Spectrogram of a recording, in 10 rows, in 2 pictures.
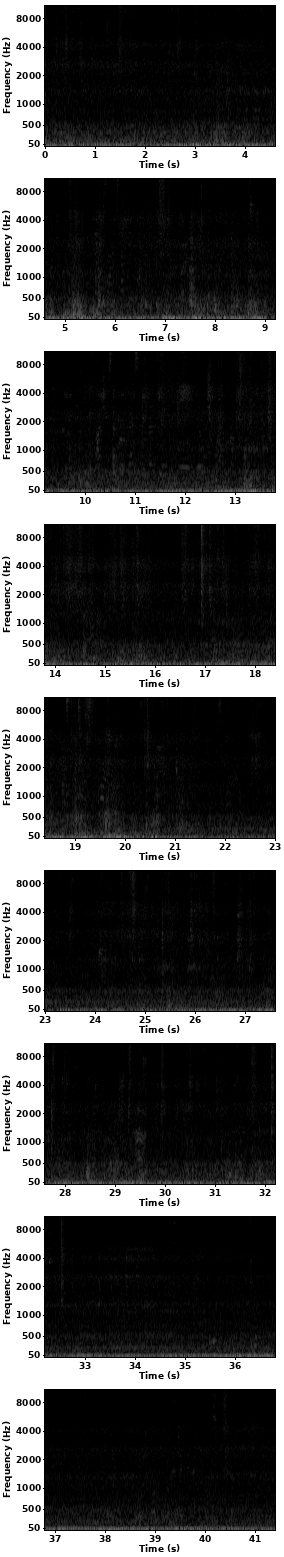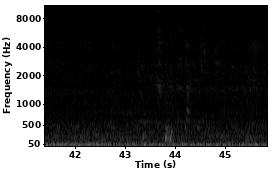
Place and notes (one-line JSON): {"title": "Hallbergmoos, Germany - S Bahn S8", "date": "2014-05-06 20:29:00", "description": "S- Bahn, Line S8, In the compartment", "latitude": "48.31", "longitude": "11.72", "altitude": "459", "timezone": "Europe/Berlin"}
